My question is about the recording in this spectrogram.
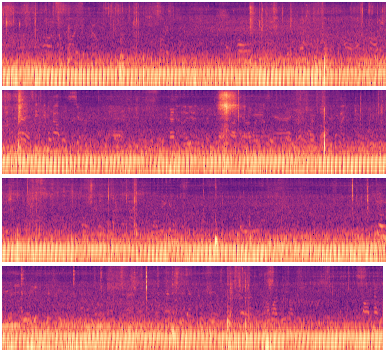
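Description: Cardboard LP sleeves being flipped through by hand in a record crate, with light clicks and rustles as sleeves knock together, and one louder rustle about twelve seconds in. All of it sits over a steady low hum.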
